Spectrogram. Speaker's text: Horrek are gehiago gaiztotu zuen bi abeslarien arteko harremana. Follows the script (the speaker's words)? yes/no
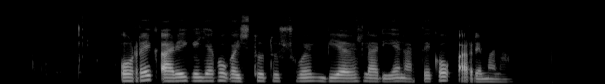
yes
